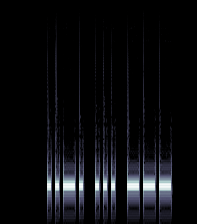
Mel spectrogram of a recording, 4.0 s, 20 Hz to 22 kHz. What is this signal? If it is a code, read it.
Morse code, heard as a keyed tone, about 15 wpm, 700 Hz. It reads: FSO
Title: USA Call Sign Postfixes - 3 Letters 15wpm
